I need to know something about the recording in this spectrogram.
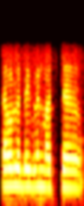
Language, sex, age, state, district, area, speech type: Bengali, female, 30-45, West Bengal, Cooch Behar, urban, conversation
